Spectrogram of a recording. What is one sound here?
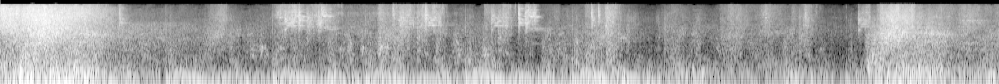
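Spell effects crackle and whoosh in a game battle.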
